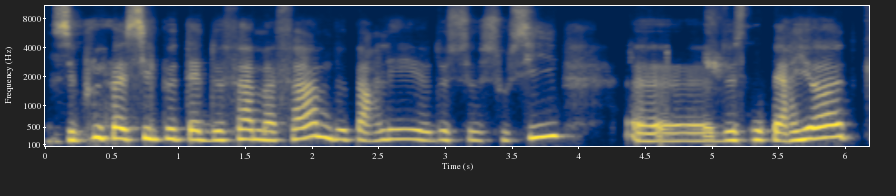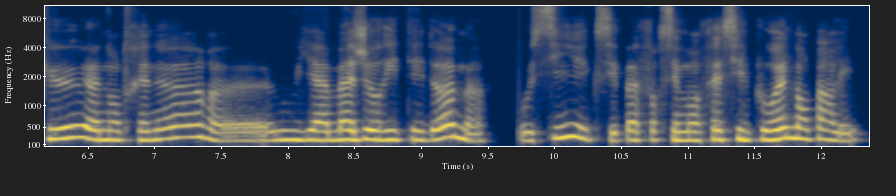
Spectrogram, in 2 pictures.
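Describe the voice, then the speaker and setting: A woman hosting a webinar discussion, speaking in a measured way with some fillers. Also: mid-range voice, warm tone.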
